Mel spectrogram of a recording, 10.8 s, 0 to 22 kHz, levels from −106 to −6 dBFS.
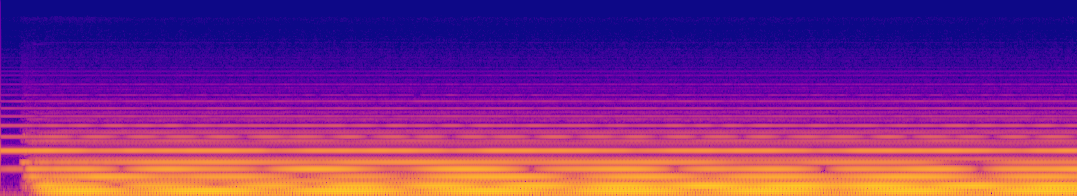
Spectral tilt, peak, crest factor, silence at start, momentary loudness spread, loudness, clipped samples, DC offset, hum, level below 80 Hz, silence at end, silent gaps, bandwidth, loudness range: -12.5 dB/octave; -10 dBFS; 10 dB; 0 s; 5 LU; -22 LUFS; under 0.1%; under 0.1%; none; -26 dBFS; 0 s; none; 3.2 kHz; 2 LU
